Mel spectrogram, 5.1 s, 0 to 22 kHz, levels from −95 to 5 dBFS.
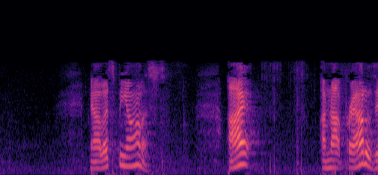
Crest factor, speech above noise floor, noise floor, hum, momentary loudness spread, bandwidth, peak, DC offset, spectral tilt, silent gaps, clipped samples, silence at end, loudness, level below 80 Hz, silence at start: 24 dB; 41 dB; -70 dBFS; none; 17 LU; 5.4 kHz; -8 dBFS; under 0.1%; -6.5 dB/octave; none; under 0.1%; 0 s; -30 LUFS; -68 dBFS; 1.2 s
